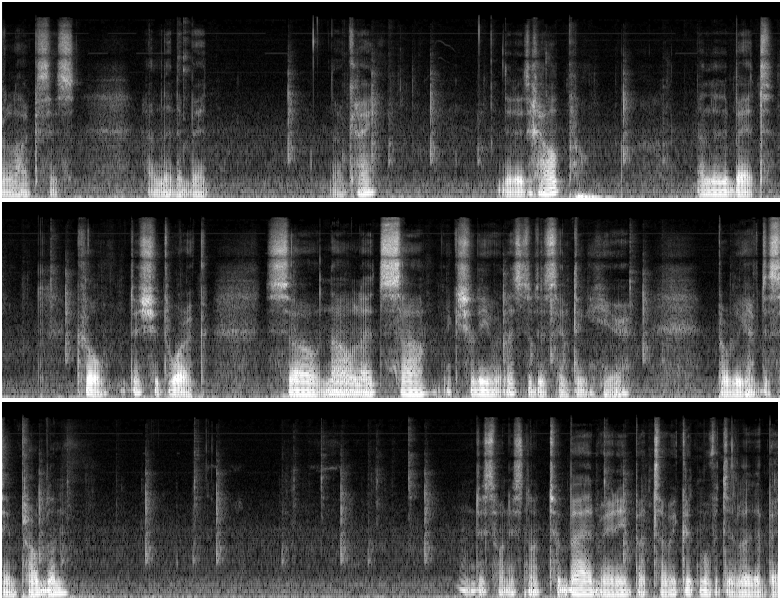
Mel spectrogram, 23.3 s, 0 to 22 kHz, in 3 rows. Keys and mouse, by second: 2.6 middle click, 3.4 shift+middle click, 4.0 middle click, 4.3 click, 5.1 Tab, 5.9-6.4 drag, 8.2 shift+click, 10.3 alt+x, 12.5 click, 13.0 shift+click, 13.9 shift+drag, 15.2 Tab, 15.6 shift+click, 16.7 click, 17.4 shift+click, 18.7 shift+click, 19.5-20.9 shift+drag, 21.5 shift+click, 23.0 b.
